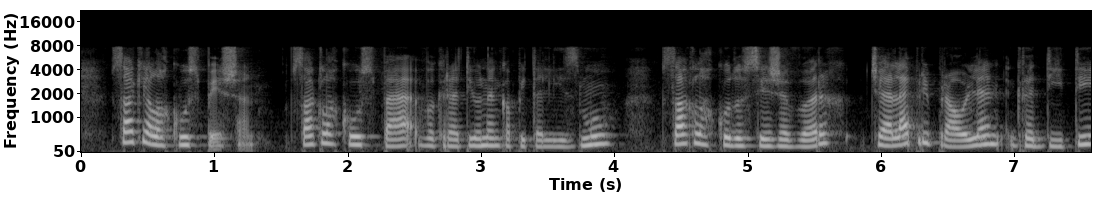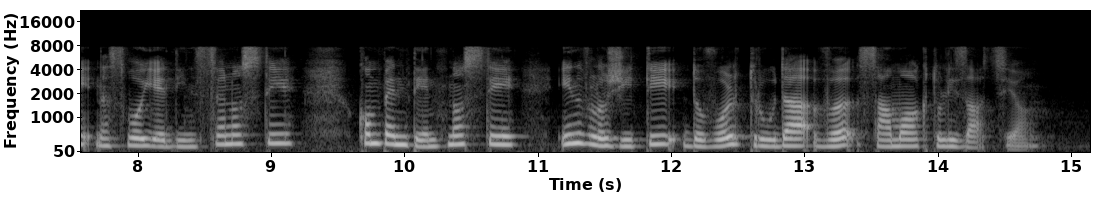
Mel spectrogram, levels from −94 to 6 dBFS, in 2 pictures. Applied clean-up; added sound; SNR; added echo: none; none; none; none.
